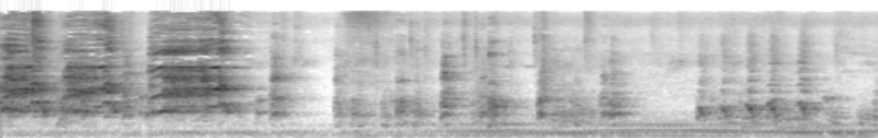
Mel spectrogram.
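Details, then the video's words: Pelung chickens at their morning feeding. A loud, drawn-out, harsh crow lasts about one and a half seconds, followed by scattered short clucks and pecking noises over a low steady hum. "ayam pelung makan pagi"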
